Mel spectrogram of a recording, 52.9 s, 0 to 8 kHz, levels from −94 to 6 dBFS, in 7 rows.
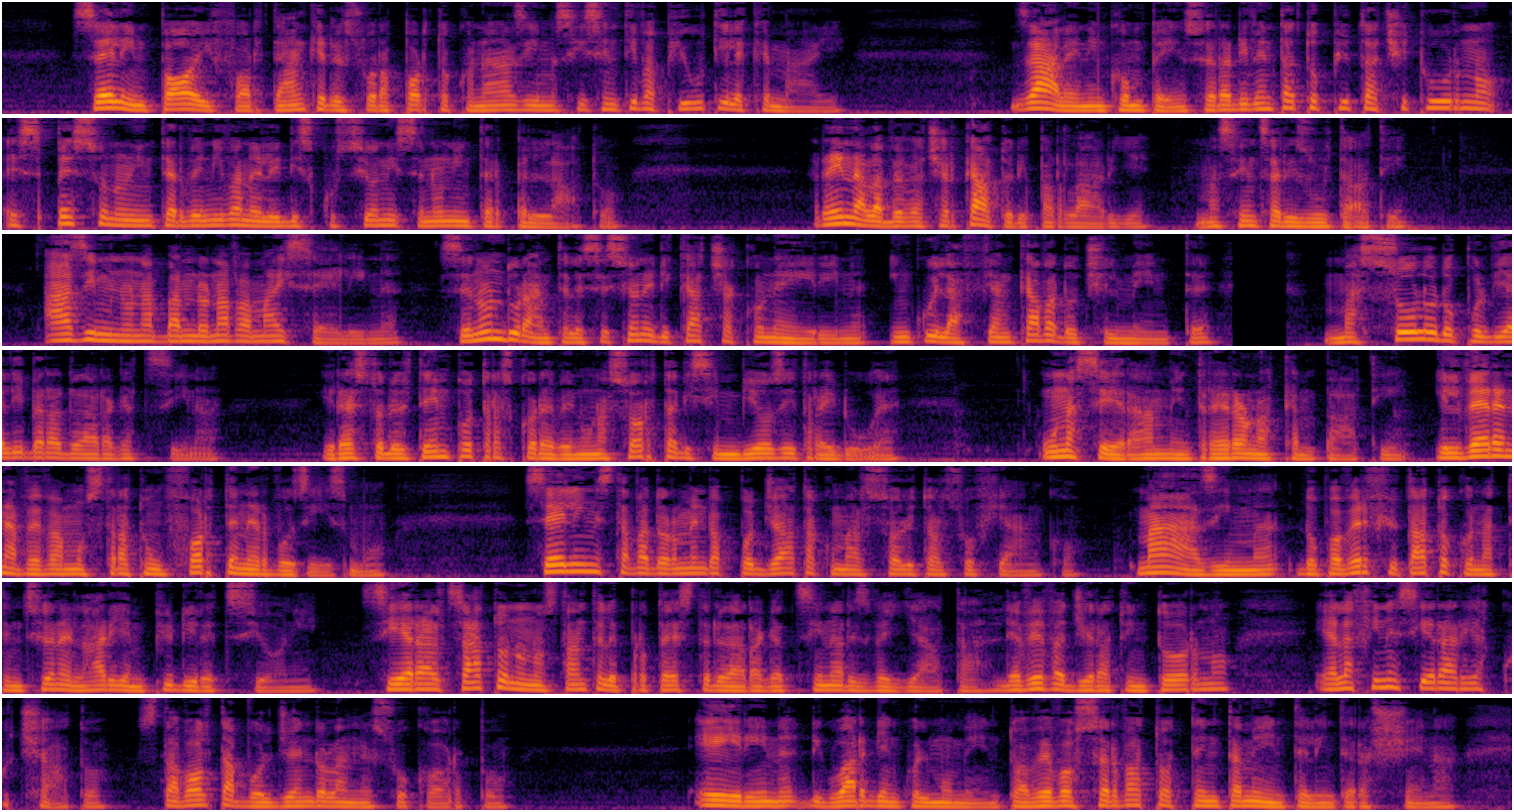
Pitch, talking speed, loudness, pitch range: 120 Hz, 165 wpm, -26 LUFS, 105-135 Hz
